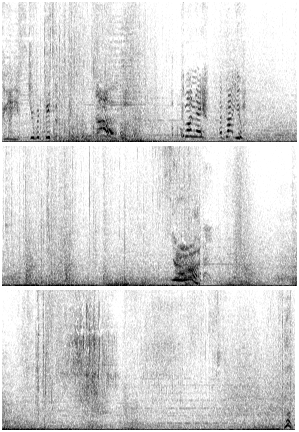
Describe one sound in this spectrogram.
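A fire roars with a deep rumble.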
